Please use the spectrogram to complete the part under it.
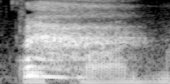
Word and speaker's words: Dickon: A friend of Dickens, like, yeah Dickon, sorry, I was saying his name wrong. It's Dickon, not Dickens.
